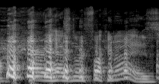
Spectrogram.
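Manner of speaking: half-laughing exclamation of disbelief; incredulous outburst. Real, not acted. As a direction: blurt it out in amazed disbelief. Incredulous outburst over absurd story.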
